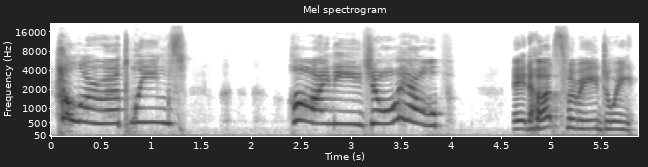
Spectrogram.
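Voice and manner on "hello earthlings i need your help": put-on very high, slow, loud alien-girl call; extra [name] voice. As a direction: greet the earthlings in a squeaky high voice. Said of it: "that would be extra [name]".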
